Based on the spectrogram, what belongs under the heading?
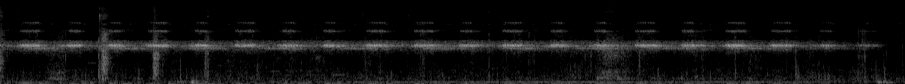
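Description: Cricket chirping: an even, high, pulsed trill of about three chirps a second that cuts off suddenly near the end.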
